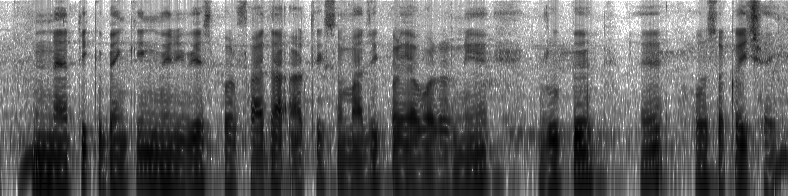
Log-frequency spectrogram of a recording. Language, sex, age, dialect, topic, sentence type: Magahi, female, 25-30, Western, banking, statement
